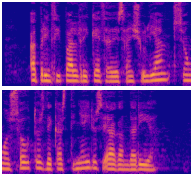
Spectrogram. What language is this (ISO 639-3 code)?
glg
